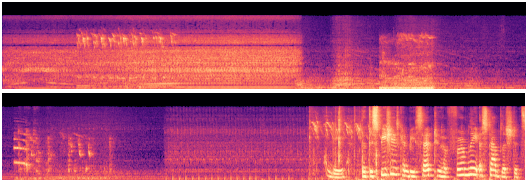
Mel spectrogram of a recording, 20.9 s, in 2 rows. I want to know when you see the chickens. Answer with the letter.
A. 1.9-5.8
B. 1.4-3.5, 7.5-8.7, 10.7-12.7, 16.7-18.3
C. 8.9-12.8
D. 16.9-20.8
B.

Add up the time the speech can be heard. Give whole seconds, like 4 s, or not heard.
4 s.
